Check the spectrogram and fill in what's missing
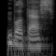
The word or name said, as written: botas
